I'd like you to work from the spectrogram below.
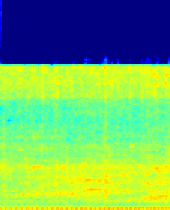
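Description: A motorcycle ridden by a boy learning to handle it putters close by in a Pakistani village, its engine thumping in a quick, even rhythm at low revs with no talk over it.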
